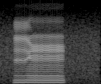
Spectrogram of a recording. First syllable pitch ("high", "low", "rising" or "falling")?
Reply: high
